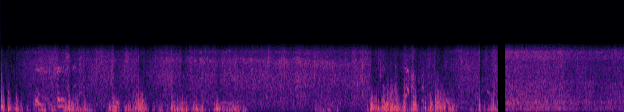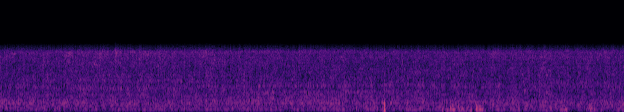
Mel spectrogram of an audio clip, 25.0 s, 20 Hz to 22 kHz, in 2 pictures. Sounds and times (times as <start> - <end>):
Waterfall: 0.0 - 24.9.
